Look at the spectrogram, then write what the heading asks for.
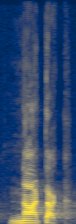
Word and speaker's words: know: शब्द है एक, कर्नाटक, कर ना अटक, कर ना अटक और कर नाटक।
